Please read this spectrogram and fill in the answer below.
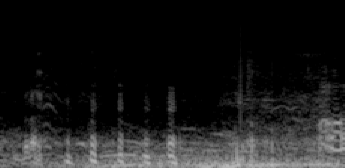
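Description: Short, pitched vocal sounds from a man, with a steady low rumble underneath.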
